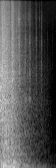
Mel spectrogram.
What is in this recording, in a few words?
Mace Impact Metal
